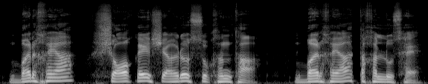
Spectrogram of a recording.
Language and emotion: Urdu, neutral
